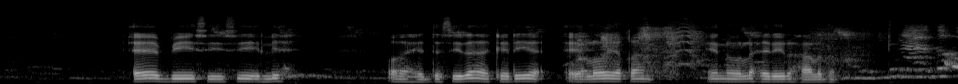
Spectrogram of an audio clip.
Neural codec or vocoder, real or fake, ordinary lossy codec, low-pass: none; real; none; 9.9 kHz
